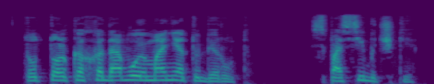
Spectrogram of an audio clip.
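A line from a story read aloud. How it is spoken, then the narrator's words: Angry huffing ringing shout. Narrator (Russian): Попрошайка сердито запыхтел в усы и звонко крикнул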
